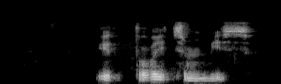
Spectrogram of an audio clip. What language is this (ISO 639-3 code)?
kab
